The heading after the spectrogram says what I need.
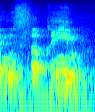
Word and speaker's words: مُسْتَقِيم: We'll say mustaqim and we'll stop.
